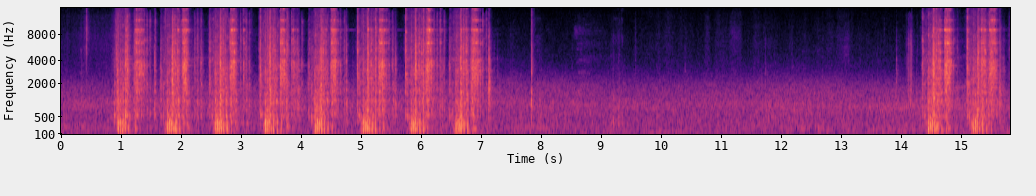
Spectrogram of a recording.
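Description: A man pulls a small engine's starter cord sharply, over and over.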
